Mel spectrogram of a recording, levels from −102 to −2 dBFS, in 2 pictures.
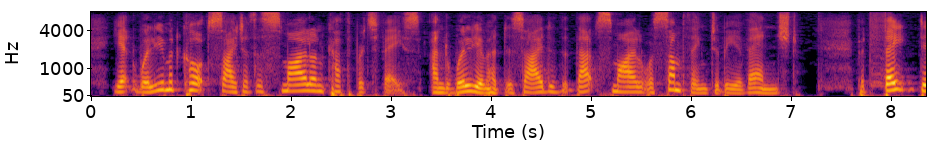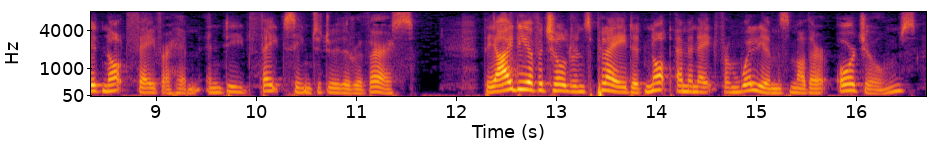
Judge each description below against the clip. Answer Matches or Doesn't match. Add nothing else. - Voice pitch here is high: Doesn't match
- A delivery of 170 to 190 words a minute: Matches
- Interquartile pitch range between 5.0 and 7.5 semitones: Matches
